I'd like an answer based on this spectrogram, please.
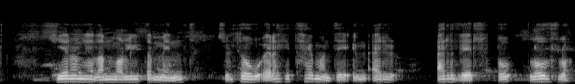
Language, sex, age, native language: Icelandic, male, 18-19, Icelandic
